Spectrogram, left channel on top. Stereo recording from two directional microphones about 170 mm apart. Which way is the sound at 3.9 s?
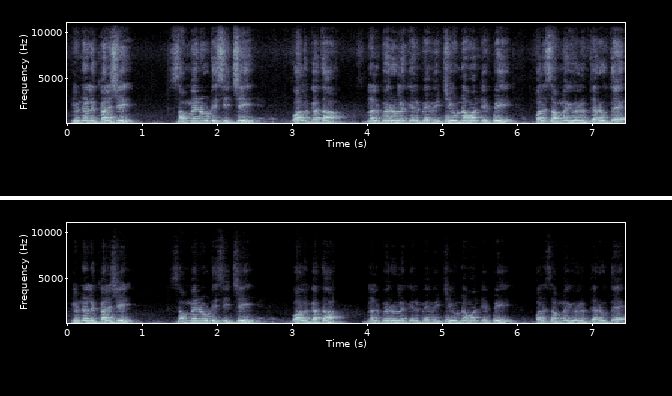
45° left (ahead or behind).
